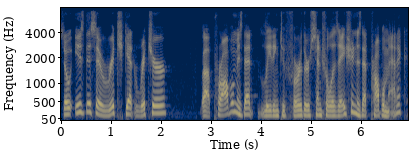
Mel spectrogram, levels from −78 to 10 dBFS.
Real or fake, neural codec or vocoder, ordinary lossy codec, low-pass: real; none; MP3, 48 kbps; 7.2 kHz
